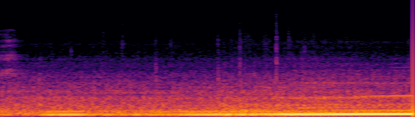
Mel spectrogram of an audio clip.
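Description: A car accelerating down the straight of a race track, its engine rumble holding a low, steady drone that swells louder and climbs slightly in pitch as it gathers speed.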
